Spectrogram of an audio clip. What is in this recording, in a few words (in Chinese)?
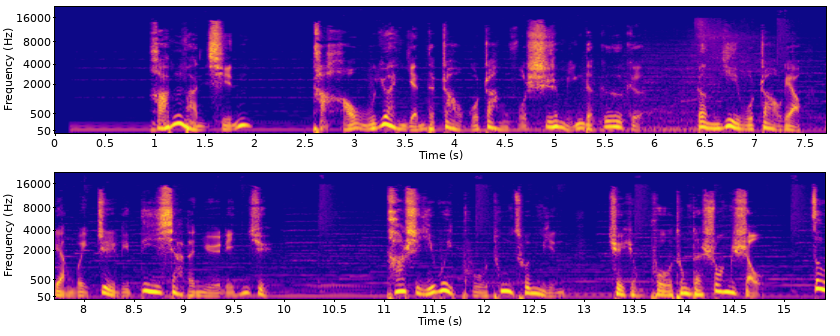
男 宣传片 深情颁奖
